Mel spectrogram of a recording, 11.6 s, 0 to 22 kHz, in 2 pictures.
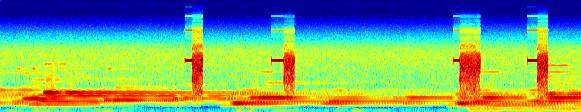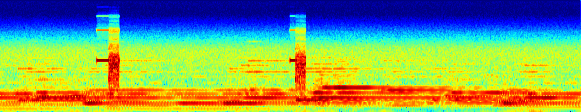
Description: ACARS aircraft data, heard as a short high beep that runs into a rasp, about 2400 baud.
